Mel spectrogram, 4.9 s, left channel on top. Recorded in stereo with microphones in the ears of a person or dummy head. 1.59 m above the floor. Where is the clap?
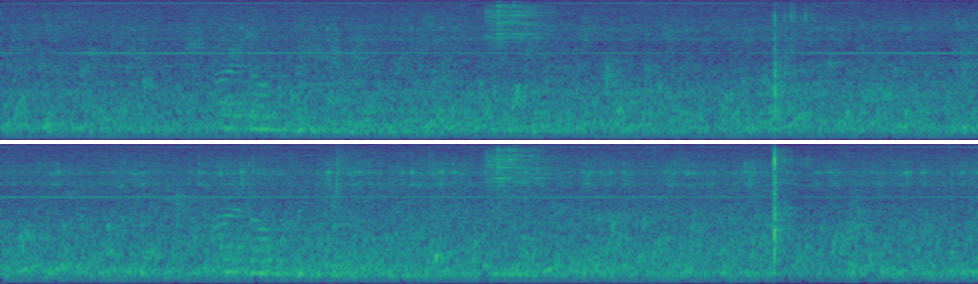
40° right (ahead or behind), 1.7 m.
